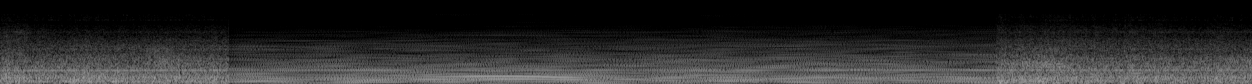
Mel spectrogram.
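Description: Motorcycle riding noise on a helmet camera's microphone: engine and wind rushing steadily, with a thin steady whine. From about two seconds in until about ten seconds the noise turns smoother and warbling, as if heavily processed, before the rough wind noise returns.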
